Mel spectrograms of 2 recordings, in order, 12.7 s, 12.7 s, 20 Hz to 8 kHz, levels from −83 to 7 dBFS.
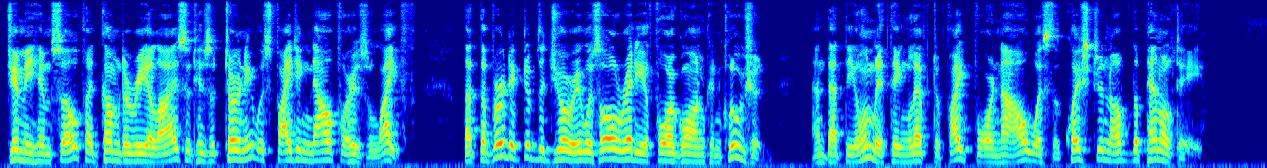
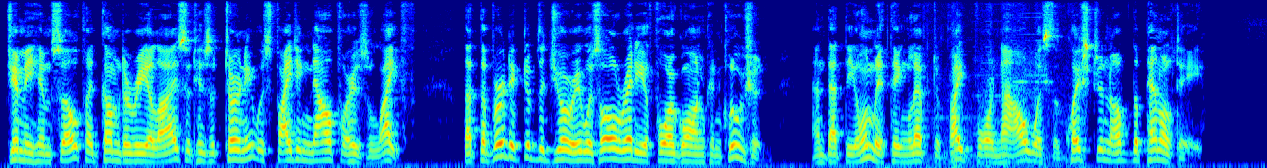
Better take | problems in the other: first | noise reduction (neural separator model SepFormer DNS4)

